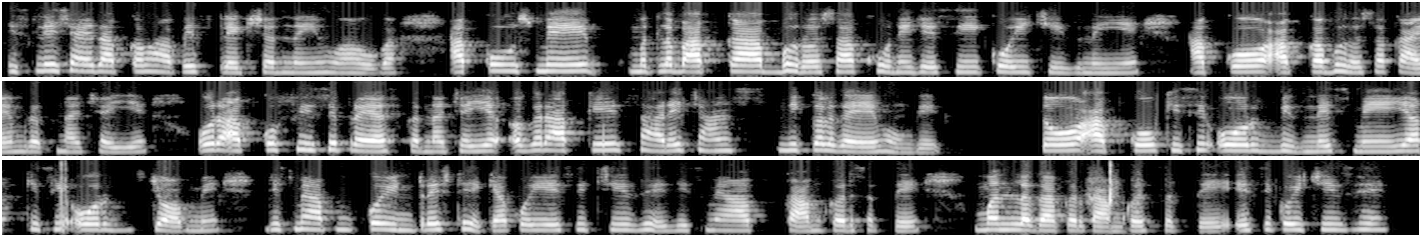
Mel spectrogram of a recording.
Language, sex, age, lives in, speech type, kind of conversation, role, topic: Hindi, female, 25-29, India, conversation, advice, advisor, असफलता या शर्मिंदगी के बाद क्या आपका खुद पर से भरोसा फिर से खो जाता है?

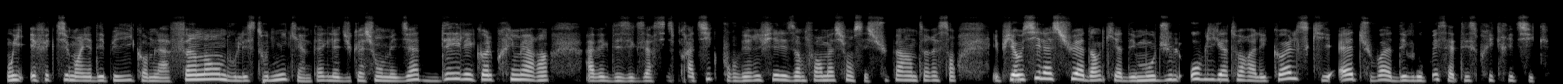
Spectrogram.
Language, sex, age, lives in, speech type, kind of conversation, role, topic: French, female, 25-29, France, read, expert-assistant, expert, Imagine que toutes les infos soient filtrées par des algorithmes : qu’est-ce que ça changerait pour toi ?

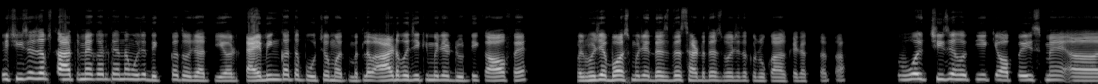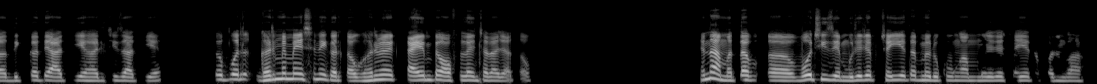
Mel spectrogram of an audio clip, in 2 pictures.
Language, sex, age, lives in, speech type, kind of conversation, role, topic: Hindi, male, 25-29, India, conversation, podcast, guest, Remote work ho ya office, boundaries set karne ke aapke simple tareeke kya hain?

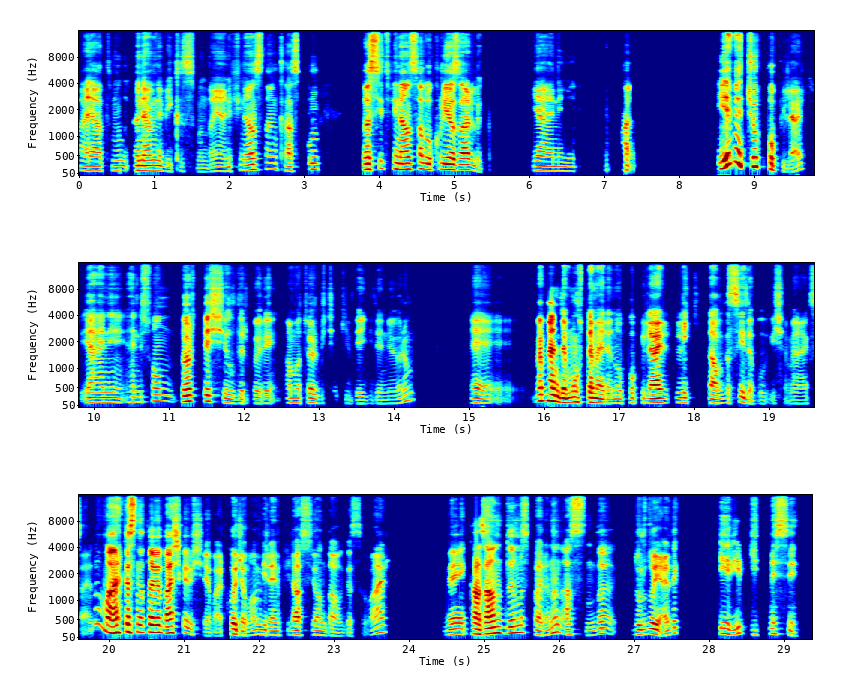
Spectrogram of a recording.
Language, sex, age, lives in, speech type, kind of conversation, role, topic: Turkish, male, 30-34, Portugal, conversation, unstructured, none, En büyük pişmanlığın nedir?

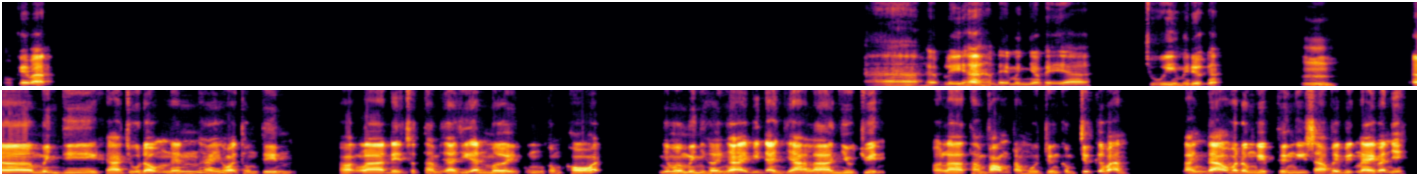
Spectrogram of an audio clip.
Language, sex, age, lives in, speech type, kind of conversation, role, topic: Vietnamese, male, 40-44, Vietnam, read, expert-assistant, asker, Chuyển từ công ty tư nhân sang công chức ở Việt Nam có nên không?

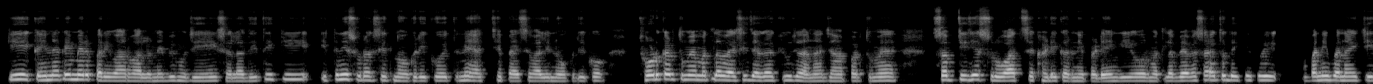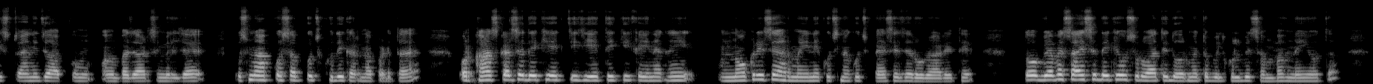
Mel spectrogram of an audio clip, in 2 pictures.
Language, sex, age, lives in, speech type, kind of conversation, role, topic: Hindi, male, 20-24, India, conversation, podcast, guest, आरामदायक दायरे से बाहर निकलने का आपका तरीका क्या है?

